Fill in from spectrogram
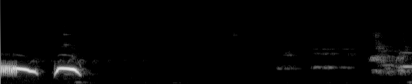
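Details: Spotted dove coo used to provoke rivals to fight. Two arched, downward-falling hooting notes open the clip, followed by silence and then weak distant chirps.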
